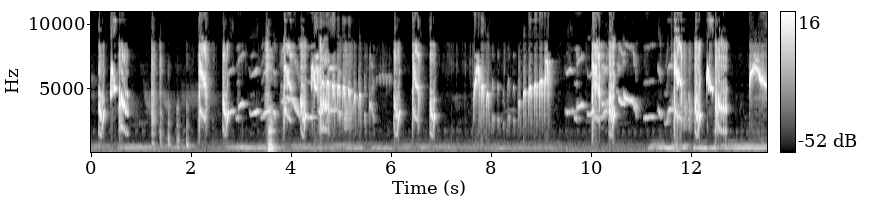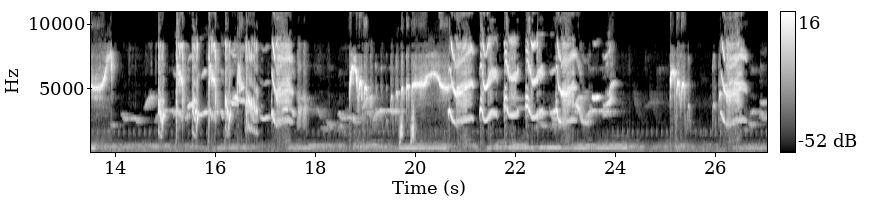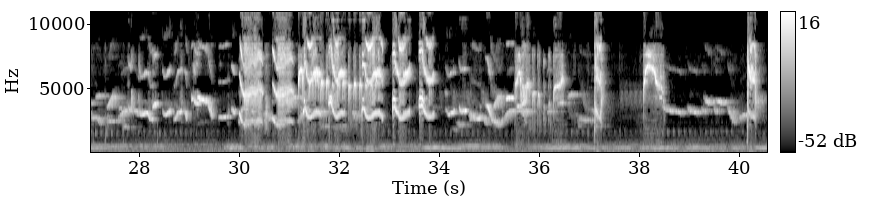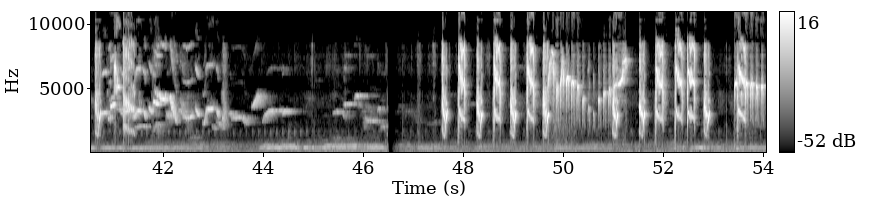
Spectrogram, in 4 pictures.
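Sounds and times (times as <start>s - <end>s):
songbird singing whistled phrases: 2.2s - 7.0s, 7.6s - 17.6s, 38.0s - 44.7s, 47.6s - 54.0s.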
